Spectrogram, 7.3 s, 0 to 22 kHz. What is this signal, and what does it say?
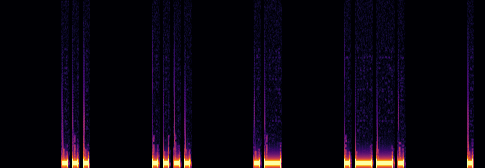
Morse code, heard as a keyed tone, about 15 wpm, spaced as for 7 wpm, 700 Hz. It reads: SHAPE
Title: 4x Character Spacing - Top 500 Words - 15wpm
